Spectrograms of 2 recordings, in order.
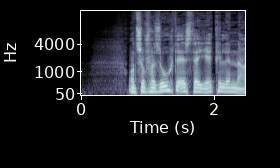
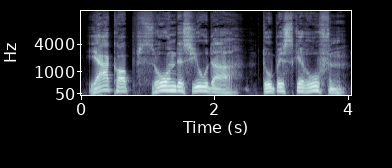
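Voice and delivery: slow, drawn-out, raised calling; summoning voice; 4 semitones higher, 6 dB louder than usual. A narrator's reading. A mysterious voice summons Jakob by name, solemn calling. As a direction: call him solemnly, stretching the name. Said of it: "kam die erste Stimme wieder".

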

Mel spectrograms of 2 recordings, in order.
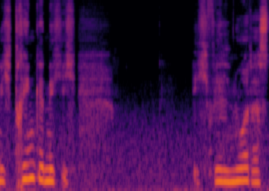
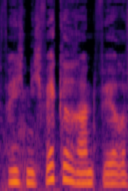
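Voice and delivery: ordinary delivery

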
